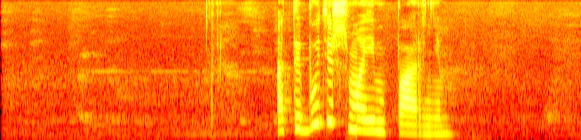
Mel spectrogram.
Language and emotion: Russian, positive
